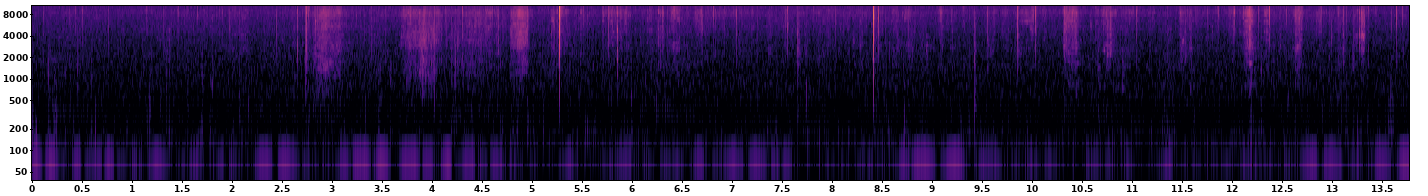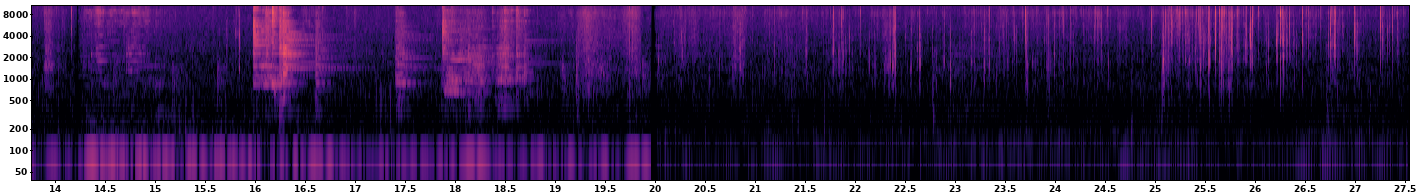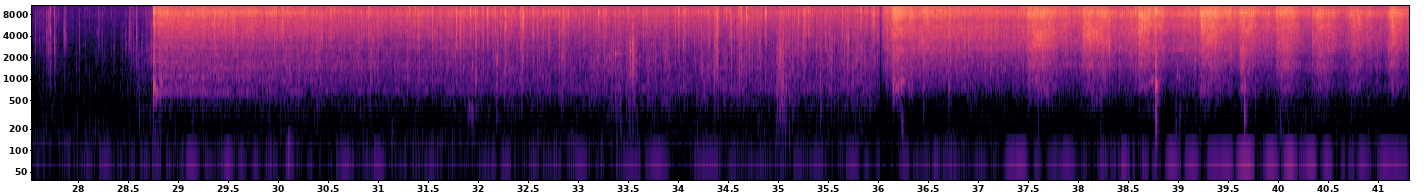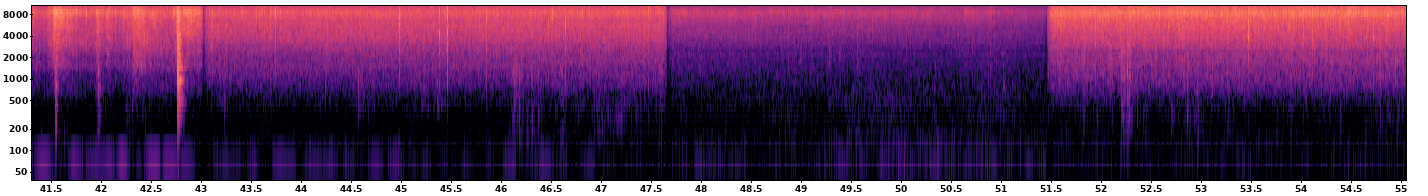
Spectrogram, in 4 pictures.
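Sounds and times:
wooden stick scraping a pan: 10.3s - 15.2s, 17.4s - 20.0s, 28.8s - 43.0s
meat sizzling in a pan: 28.7s - 55.0s.

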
